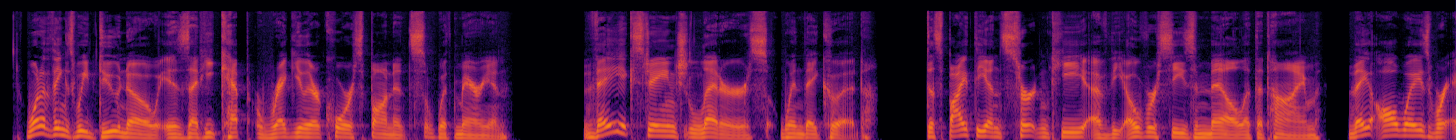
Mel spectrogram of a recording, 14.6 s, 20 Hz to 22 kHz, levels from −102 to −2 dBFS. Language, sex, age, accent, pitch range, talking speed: English, male, 30-49, American, 90-130 Hz, 140 wpm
